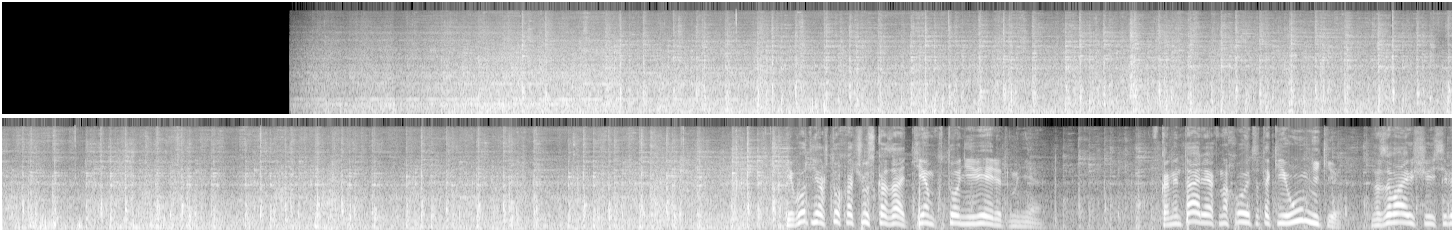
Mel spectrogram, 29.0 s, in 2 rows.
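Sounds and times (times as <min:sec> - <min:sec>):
train wheels clacking on rails: 0:04.0 - 0:29.0.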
